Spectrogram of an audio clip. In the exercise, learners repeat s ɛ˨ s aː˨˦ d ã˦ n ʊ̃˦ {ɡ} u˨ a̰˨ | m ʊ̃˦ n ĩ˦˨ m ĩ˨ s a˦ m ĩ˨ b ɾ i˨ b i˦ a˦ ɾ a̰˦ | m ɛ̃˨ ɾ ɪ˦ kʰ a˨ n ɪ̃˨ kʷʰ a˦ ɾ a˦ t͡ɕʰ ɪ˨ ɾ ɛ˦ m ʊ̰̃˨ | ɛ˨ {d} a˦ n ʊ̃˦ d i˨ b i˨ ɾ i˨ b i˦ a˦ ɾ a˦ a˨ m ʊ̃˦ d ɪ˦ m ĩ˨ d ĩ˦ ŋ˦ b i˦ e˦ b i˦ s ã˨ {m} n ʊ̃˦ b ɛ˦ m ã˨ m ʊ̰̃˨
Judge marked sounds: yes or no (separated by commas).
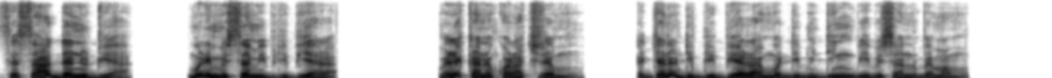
no, no, no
